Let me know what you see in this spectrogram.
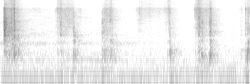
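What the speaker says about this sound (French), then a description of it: "Comme d'hab, je sors les cartes de chance." Playing cards shuffled for a reading, a run of about six soft, crisp riffling bursts in quick rhythm, close and quiet with no talking.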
